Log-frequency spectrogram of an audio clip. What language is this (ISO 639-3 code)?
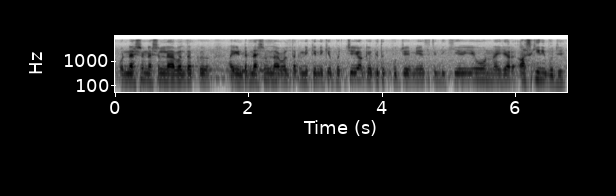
doi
